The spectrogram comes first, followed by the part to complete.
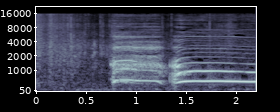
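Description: Animated plush toy singing: a high voice with a thin, electronic sound begins about three-quarters of a second in, just after a brief rustle, and holds one long note.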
